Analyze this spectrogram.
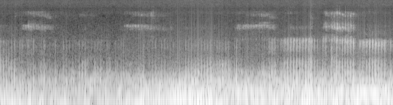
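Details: Cat purring as it sleeps, a low throbbing rumble around four pulses per second that grows stronger after the first seconds, with faint high squeaky chirps drifting in the background.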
